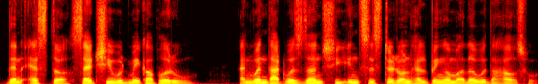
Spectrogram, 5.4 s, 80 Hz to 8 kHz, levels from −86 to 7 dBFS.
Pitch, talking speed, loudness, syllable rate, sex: 125 Hz, 255 wpm, -18 LUFS, 6.3 syllables/s, male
